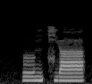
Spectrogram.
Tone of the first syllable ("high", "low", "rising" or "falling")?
high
